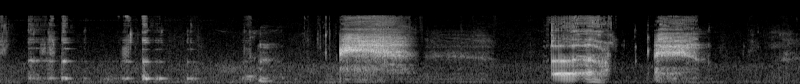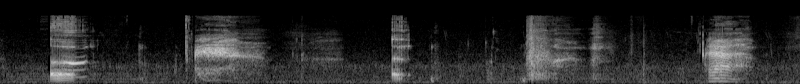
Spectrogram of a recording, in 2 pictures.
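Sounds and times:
man belching: 0:05.5 - 0:07.1, 0:08.5 - 0:09.0, 0:11.9 - 0:12.4.

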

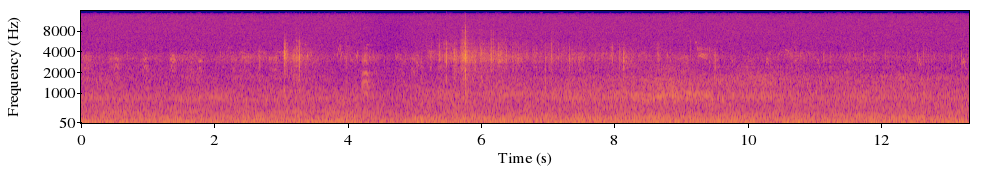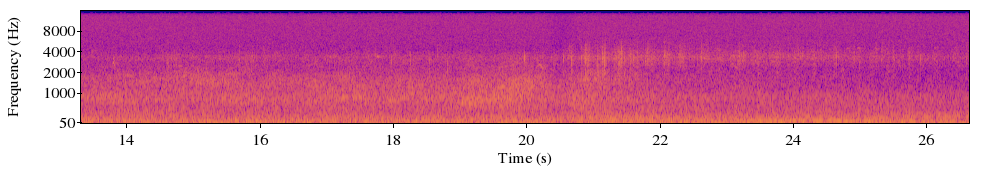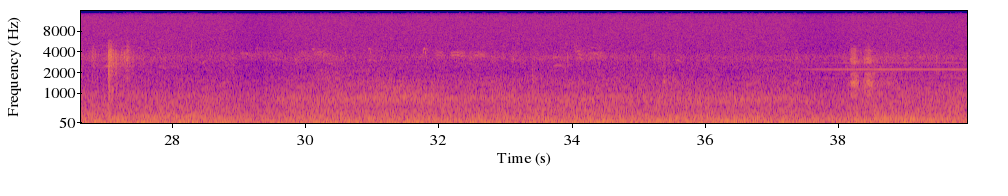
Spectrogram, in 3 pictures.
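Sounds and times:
low outdoor rumble: 0:00.0 - 0:39.9
faint high chirps: 0:37.3 - 0:39.9.

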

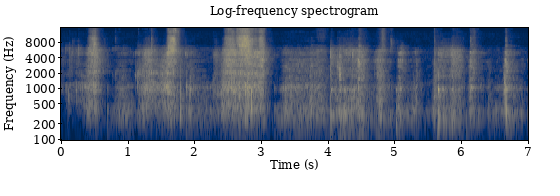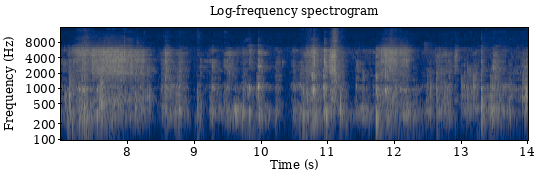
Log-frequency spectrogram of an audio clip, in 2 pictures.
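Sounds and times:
slurping noodles: 0:00.0 - 0:14.0
breathing through the nose: 0:00.3 - 0:06.3, 0:07.1 - 0:09.0
wet chewing and lip smacks: 0:08.5 - 0:14.0.

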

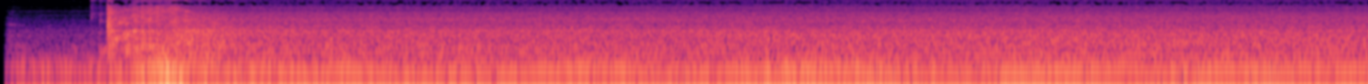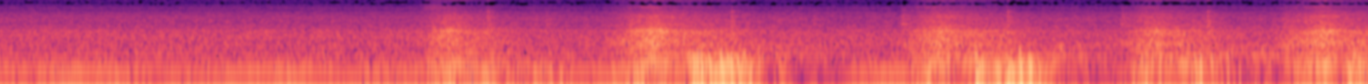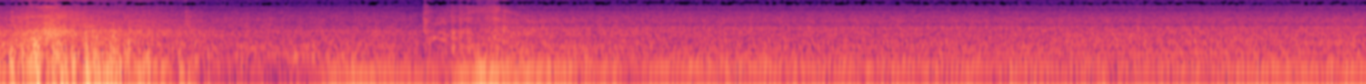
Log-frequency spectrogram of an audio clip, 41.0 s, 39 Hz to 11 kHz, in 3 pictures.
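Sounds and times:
diesel engine starting and idling: 0:00.1 - 0:41.0
engine revving: 0:17.8 - 0:21.6, 0:22.6 - 0:24.3, 0:24.9 - 0:30.2, 0:30.8 - 0:34.6.

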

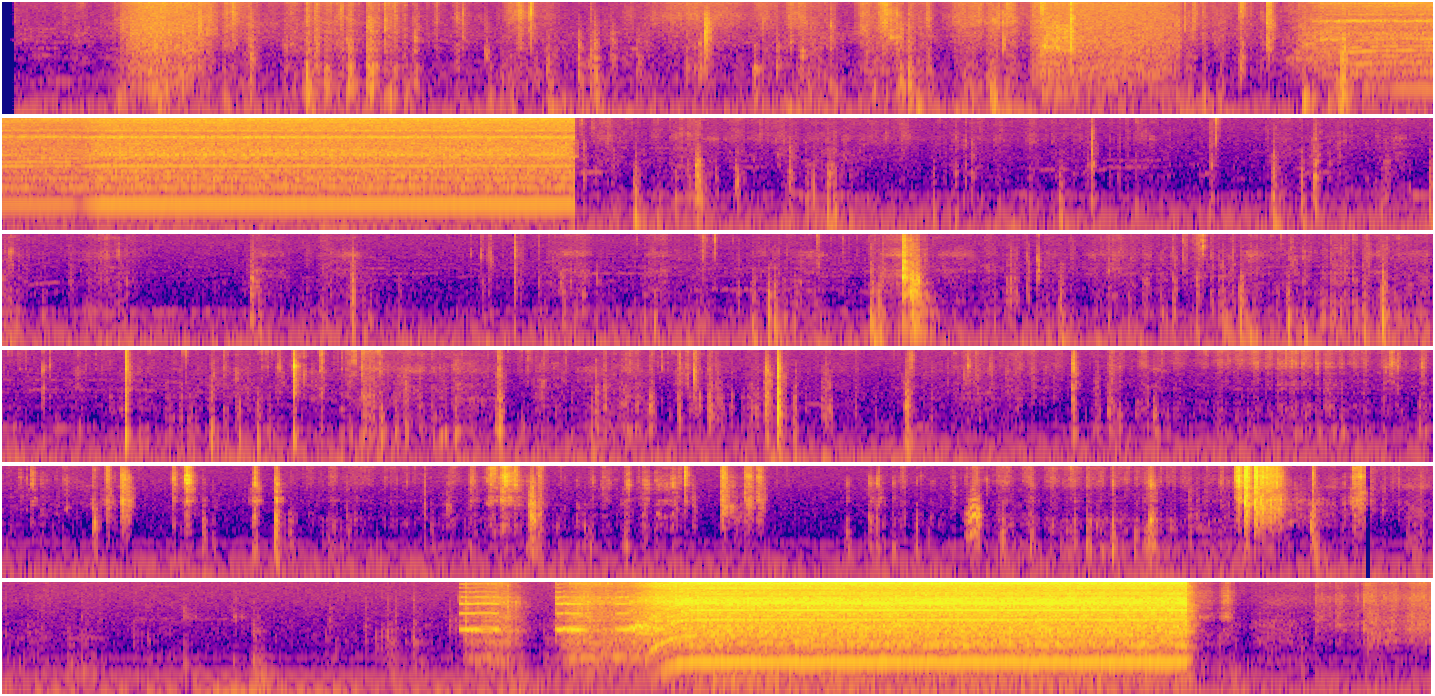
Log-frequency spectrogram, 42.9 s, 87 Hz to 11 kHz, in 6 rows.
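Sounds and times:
heat gun fan whining: 0:06.4 - 0:10.0, 0:38.1 - 0:41.8.

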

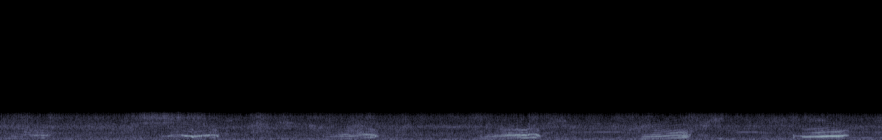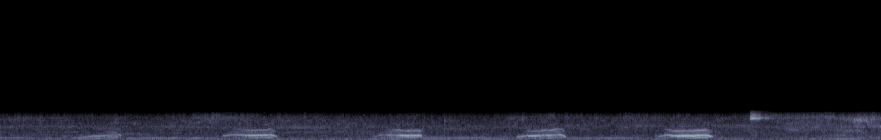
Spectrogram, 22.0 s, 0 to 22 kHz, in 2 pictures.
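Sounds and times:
puppy snoring squeakily: 0:02.0 - 0:02.8, 0:04.2 - 0:04.8, 0:06.0 - 0:06.8, 0:08.0 - 0:08.7, 0:09.9 - 0:10.6, 0:12.1 - 0:12.6, 0:13.7 - 0:14.5, 0:15.7 - 0:16.4, 0:17.4 - 0:18.1, 0:19.2 - 0:20.0.

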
